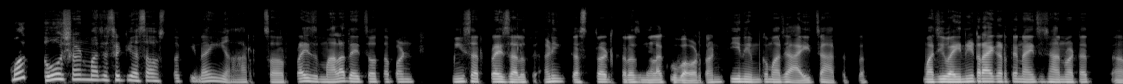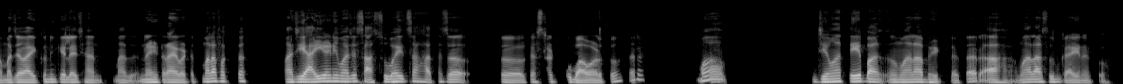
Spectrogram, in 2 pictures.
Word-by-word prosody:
मग 275 Hz, +4 st, +5 dB, 0.2 s
तो 220 Hz, +6 st, +5 dB
क्षण 230 Hz, -1 st, -1 dB
माझ्यासाठी 205 Hz, -2 st, -1 dB
असा 175 Hz, 0 st, 0 dB
असतो, 155 Hz, -2 st, -7 dB
की 140 Hz, -, -11 dB
नाही 150 Hz, 0 st, -2 dB
यार 110 Hz, 0 st, -5 dB, 0.2 s
सरप्राईज 130 Hz, +7 st, 0 dB
मला 130 Hz, +6 st, +3 dB
द्यायचा 130 Hz, -2 st, +1 dB
होता, 125 Hz, -1 st, -3 dB
पण 125 Hz, -1 st, -2 dB, 0.4 s
मी 130 Hz, +1 st, +1 dB
सरप्राईज 125 Hz, -3 st, +3 dB
झालो 115 Hz, -1 st, +5 dB
होतो 115 Hz, -, -5 dB
आणि 135 Hz, +2 st, +2 dB
कस्टर्ड 115 Hz, +2 st, 0 dB
खरंच 110 Hz, -1 st, +1 dB
मला 105 Hz, 0 st, +3 dB
खूप 105 Hz, -2 st, 0 dB
आवडतो, 90 Hz, +3 st, 0 dB
आणि 110 Hz, +2 st, -1 dB
ती 130 Hz, -1 st, +3 dB
नेमकं 120 Hz, -1 st, +1 dB
माझ्या 115 Hz, 0 st, +2 dB
आईच्या 100 Hz, +4 st, 0 dB
हातातलं. 100 Hz, -, -8 dB, 0.6 s
माझी 120 Hz, +2 st, +4 dB
वहिनी 120 Hz, +2 st, +6 dB
ट्राय 135 Hz, -1 st, +6 dB
करते 130 Hz, 0 st, 0 dB
नाहीच 115 Hz, -1 st, 0 dB
छान 115 Hz, -1 st, +1 dB
वाटत. 115 Hz, 0 st, 0 dB, 0.2 s
अ, 100 Hz, 0 st, -3 dB
माझ्या 105 Hz, +2 st, 0 dB
बायकोने 105 Hz, +3 st, 0 dB
केलं 110 Hz, -1 st, 0 dB
आहे -, -, +1 dB
छान, 100 Hz, -3 st, -3 dB, 0.4 s
नाही 110 Hz, +2 st, +2 dB
ट्राय 105 Hz, -2 st, +1 dB
वाटत. 100 Hz, +1 st, -3 dB
मला 135 Hz, +2 st, +3 dB
फक्त 145 Hz, +1 st, -4 dB, 0.4 s
माझी 115 Hz, +2 st, +3 dB
आई 120 Hz, +4 st, +5 dB
आणि 145 Hz, 0 st, +4 dB
माझ्या 135 Hz, +1 st, +2 dB
सासूबाईचा 130 Hz, +4 st, +1 dB
हाताचं 120 Hz, -3 st, -2 dB, 0.4 s
अ, -, -, -1 dB, 0.2 s
कस्टर्ड 110 Hz, 0 st, -7 dB
खूप 115 Hz, -3 st, -1 dB
आवडतो. 95 Hz, -, -1 dB
तर -, -, -6 dB
अ, -, -, -9 dB, 0.6 s
मग -, -, +1 dB, 1.0 s
जेव्हा 125 Hz, +3 st, +4 dB
ते 135 Hz, +1 st, +6 dB
ब 130 Hz, -, +6 dB, 0.3 s
मला 115 Hz, +1 st, +3 dB
भेटलं 110 Hz, -3 st, -4 dB
तर -, -, -1 dB
"आहा! 105 Hz, -2 st, 0 dB
मला 115 Hz, +4 st, +1 dB
अजून 120 Hz, 0 st, -2 dB
काही 95 Hz, -2 st, -2 dB
नको." 90 Hz, 0 st, -10 dB
115 Hz, 190 wpm, -23 LUFS, 110-135 Hz, 1.0 s, वहिनी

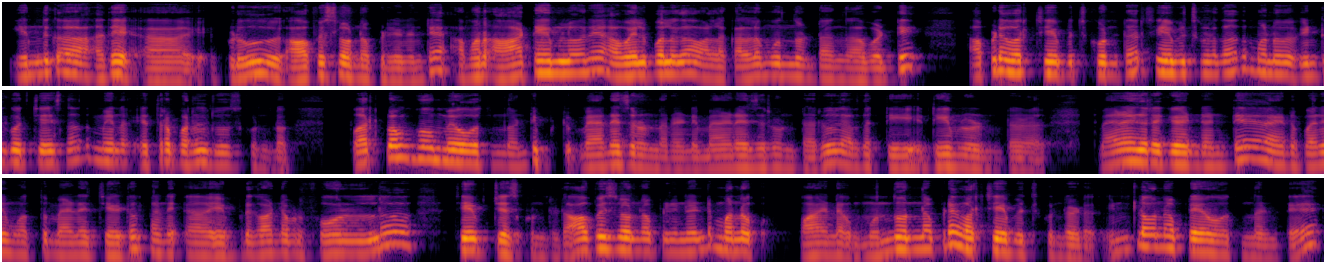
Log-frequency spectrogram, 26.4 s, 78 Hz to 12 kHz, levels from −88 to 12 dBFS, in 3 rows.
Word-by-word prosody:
ఎందుకు 165 Hz, +3 st, -1 dB
ఆ! -, -, +3 dB, 0.2 s
అదే 170 Hz, +5 st, +5 dB, 0.2 s
ఆహ్, 115 Hz, -1 st, -3 dB, 0.2 s
ఇప్పుడు 130 Hz, +4 st, -3 dB, 0.4 s
ఆఫీసులో 155 Hz, +3 st, +2 dB
ఉన్నప్పుడేంటంటే 115 Hz, -, -6 dB
ఆహ్, 135 Hz, -, -7 dB
మనం 150 Hz, -, +2 dB
ఆ -, -, +5 dB
టైంలోనే 175 Hz, +2 st, +5 dB
అవైలబుల్‌గా 160 Hz, +2 st, +6 dB
వాళ్ళ 130 Hz, -2 st, -5 dB
కళ్ళ 130 Hz, +3 st, -2 dB
ముందు 145 Hz, -1 st, -2 dB
ఉంటాం 130 Hz, -1 st, -9 dB
గాబట్టి 115 Hz, -, -1 dB, 0.5 s
అప్పుడే 200 Hz, +6 st, +2 dB
వర్క్ 175 Hz, 0 st, +2 dB
చేపిచుకుంటారు. 165 Hz, +1 st, +1 dB
చేపించుకున్న 170 Hz, -2 st, +3 dB
తర్వాత 195 Hz, +6 st, -3 dB
మనం 170 Hz, -2 st, 0 dB, 0.2 s
ఇంటికొచ్చేసిన 155 Hz, 0 st, -1 dB
తర్వాత 185 Hz, +5 st, -10 dB
మేము 165 Hz, -2 st, -2 dB
ఇతర 160 Hz, +2 st, -1 dB
పనులు 160 Hz, +2 st, +1 dB
చూసుకుంటాం. 135 Hz, -6 st, -11 dB, 0.5 s
వర్క్ 155 Hz, -, 0 dB
ఫ్రామ్ 210 Hz, 0 st, +6 dB
హోములో 185 Hz, -3 st, +1 dB
ఏమవుతుందంటే 140 Hz, -3 st, 0 dB
ఇప్పుడు 175 Hz, -, -15 dB
మేనేజర్ 140 Hz, +1 st, -2 dB
ఉన్నారండి. 105 Hz, -1 st, -11 dB
మేనేజరుంటారు 120 Hz, 0 st, -7 dB
లేకపోతే 130 Hz, -3 st, -8 dB
టీ 120 Hz, -, -5 dB, 0.2 s
టీమ్‌లుంటారు. 105 Hz, -6 st, -7 dB, 0.4 s
మేనేజర్‍కేంటంటే 150 Hz, -1 st, +3 dB, 0.2 s
ఆయన 140 Hz, -3 st, -4 dB
పని 145 Hz, +2 st, -1 dB
మొత్తం 130 Hz, +2 st, -11 dB
మేనేజ్ 125 Hz, 0 st, -7 dB
చేయటం 125 Hz, +9 st, -3 dB
పని 140 Hz, -1 st, -6 dB
ఆహ్, 120 Hz, -, -4 dB
ఎప్పుడు 120 Hz, +2 st, -10 dB
గావాలంటే 135 Hz, +1 st, -3 dB
అప్పుడు 130 Hz, -1 st, -13 dB
ఫోనులో 140 Hz, -, -1 dB, 0.4 s
చేపించేసుకుంటాడు. 140 Hz, -9 st, +2 dB
ఆఫీసులో 170 Hz, 0 st, +5 dB
ఉన్నప్పుడేంటంటే 155 Hz, +3 st, -4 dB
మనం 155 Hz, -1 st, +4 dB, 0.4 s
ఆయన 125 Hz, 0 st, -6 dB, 0.2 s
ముందు 145 Hz, +8 st, -3 dB
ఉన్నప్పుడే 175 Hz, +7 st, +2 dB
వర్క్ 165 Hz, -, 0 dB
చేపించుకుంటాడు. 130 Hz, -7 st, 0 dB, 0.2 s
ఇంట్లో 170 Hz, +5 st, 0 dB
ఉన్నప్పుడు 180 Hz, -4 st, +3 dB
ఏమవుతుందంటే 115 Hz, -6 st, -5 dB
145 Hz, 145 wpm, -23 LUFS, 125-165 Hz, 0.5 s, అవైలబుల్‌గా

